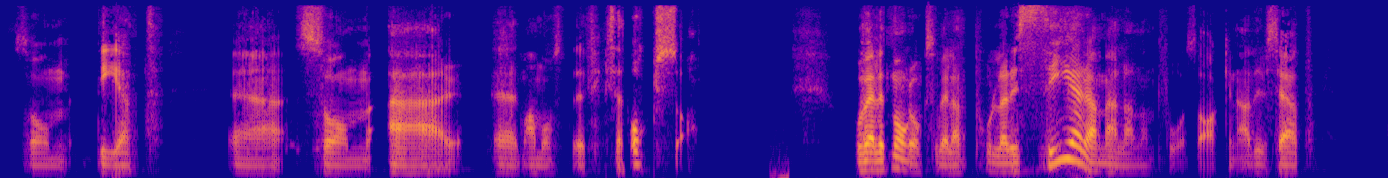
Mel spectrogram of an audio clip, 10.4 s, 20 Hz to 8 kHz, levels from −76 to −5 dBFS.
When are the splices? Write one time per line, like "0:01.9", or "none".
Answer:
0:03.9
0:04.7
0:06.8
0:08.6

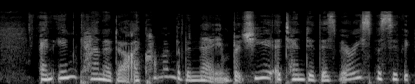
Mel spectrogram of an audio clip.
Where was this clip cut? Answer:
none

